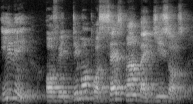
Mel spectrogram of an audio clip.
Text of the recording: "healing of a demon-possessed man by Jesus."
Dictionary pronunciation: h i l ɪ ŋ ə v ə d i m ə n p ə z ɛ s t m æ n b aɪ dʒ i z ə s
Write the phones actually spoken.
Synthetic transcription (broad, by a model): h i l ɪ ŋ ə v ə d i m ə n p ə s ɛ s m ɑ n b aɪ dʒ i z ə s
